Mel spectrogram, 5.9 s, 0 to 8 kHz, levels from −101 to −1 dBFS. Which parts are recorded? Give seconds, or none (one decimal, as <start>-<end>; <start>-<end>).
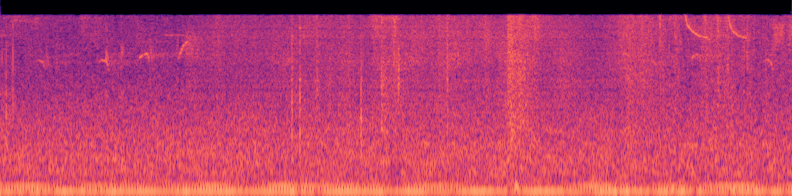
0.0-1.4; 4.9-5.9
